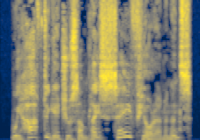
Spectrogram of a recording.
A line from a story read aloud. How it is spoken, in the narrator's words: one of the under-priests said urgently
